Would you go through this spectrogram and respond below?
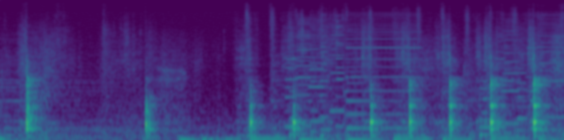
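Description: An onion is chopped into small pieces on a cutting board, with a knife striking in a steady series of crisp, close thuds and short pauses between cuts, and no talking.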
